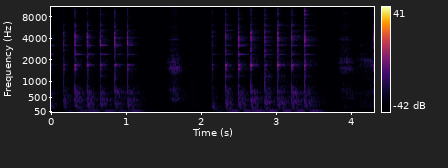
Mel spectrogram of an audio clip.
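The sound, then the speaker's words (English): Crisp chisel taps as letters are cut into a beach stone: two quick, steady runs of about seven sharp strikes each, separated by a brief soft scraping hiss, with no voices. “I enjoy working with beach stones because they've got a whole kind of story already. Mostly cutting letters, but some making three dimensional forms, bubbles, and such like.”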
